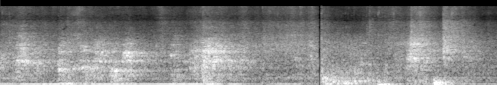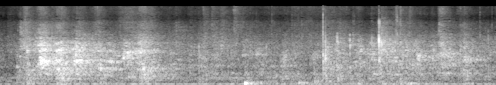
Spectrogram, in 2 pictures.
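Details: Red female Siberian husky giving scattered, broad, noisy bark-like vocal bursts in uneven bursts over ten seconds, some brief and sharp, others drawn out, against a constant low-frequency hum.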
